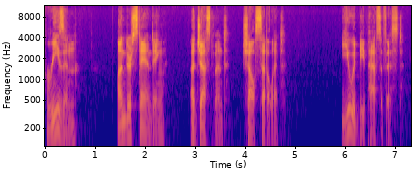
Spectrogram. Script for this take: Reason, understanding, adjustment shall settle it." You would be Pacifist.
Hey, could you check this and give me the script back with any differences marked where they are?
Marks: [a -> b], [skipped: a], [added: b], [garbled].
Reason, understanding, adjustment shall settle it." You would be Pacifist.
